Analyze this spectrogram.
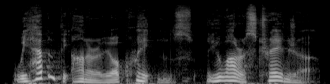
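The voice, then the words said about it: Dignified character voice. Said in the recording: “replied a bullfinch in a dignified voice.”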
